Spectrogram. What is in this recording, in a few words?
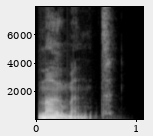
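"moment", British English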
